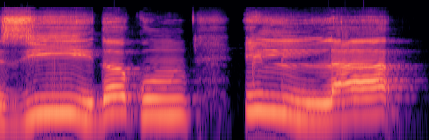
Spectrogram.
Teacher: یا مدہ اس لیے آپ ایک الف کے برابر کھینچیں گے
